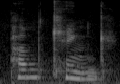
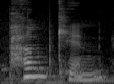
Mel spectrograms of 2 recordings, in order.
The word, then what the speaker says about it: pumpkin: of the word pumpkin because i pronounced it pumpkin you know like kink but there's no g in the end of the word so pumpkin it's tricky it can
